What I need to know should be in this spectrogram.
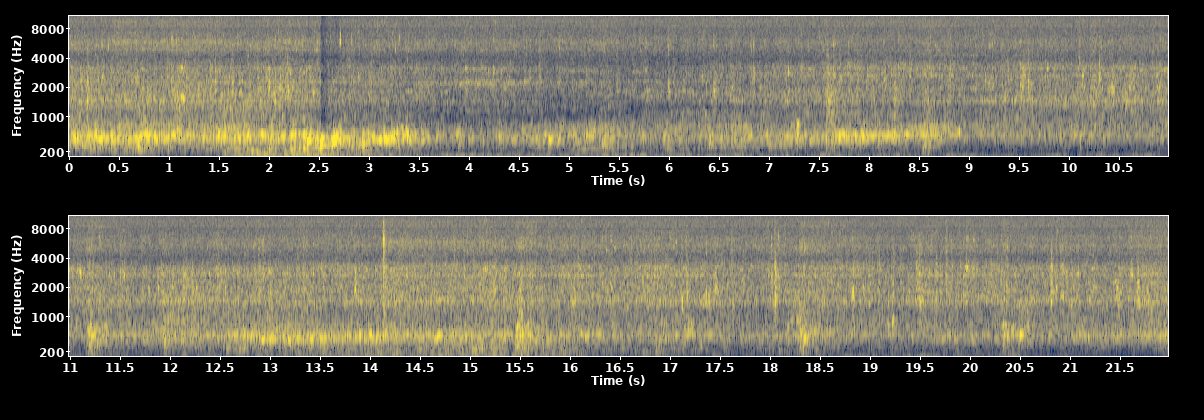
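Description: Swimmers kick and splash, heard muffled from below the water.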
